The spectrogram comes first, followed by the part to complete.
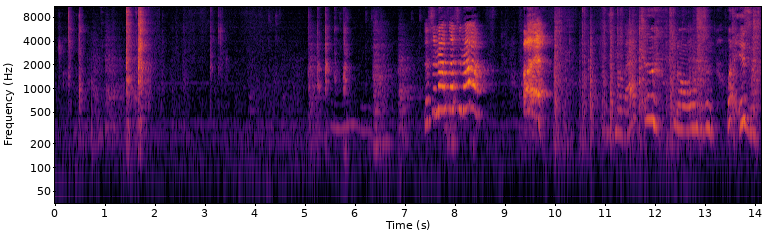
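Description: High-pitched girls' voices, loudest in the second half, with a few sharp clicks and taps early on as plastic containers are handled on a table.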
